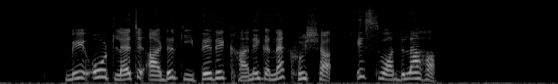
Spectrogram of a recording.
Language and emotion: Dogri, happy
